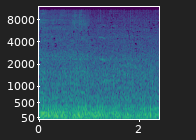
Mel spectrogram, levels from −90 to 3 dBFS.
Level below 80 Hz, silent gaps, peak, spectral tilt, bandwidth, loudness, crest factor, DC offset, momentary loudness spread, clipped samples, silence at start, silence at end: -36 dBFS; none; -14 dBFS; -6.5 dB/octave; 11.5 kHz; -29 LUFS; 14 dB; under 0.1%; 4 LU; under 0.1%; 0 s; 0 s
